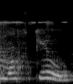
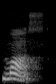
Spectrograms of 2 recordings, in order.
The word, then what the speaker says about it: mosque: Kata ue di akhir itu, mosque, kata ue banyak memelirukan orang, biasanya bacanya mosque. Karena U sama E bahasa Inggrisnya U sama E, makanya dibaca mosque. Tapi yang benar adalah mosque. Kata UE-nya itu dimatikan, jadi dibaca MOSQ-nya saja.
